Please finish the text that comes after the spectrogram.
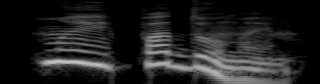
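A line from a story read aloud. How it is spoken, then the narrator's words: Soft. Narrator (Russian): сказала мягко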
